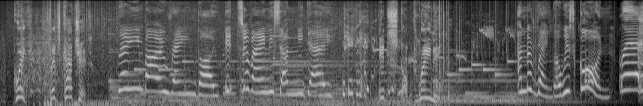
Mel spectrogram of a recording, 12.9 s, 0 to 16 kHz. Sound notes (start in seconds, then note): 6.8 peppa pig laughs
